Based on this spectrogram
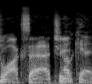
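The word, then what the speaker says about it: Waxahachie: It's waxahe. You get some that'll say wax, but There's a little bit of Lancaster Lancaster.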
